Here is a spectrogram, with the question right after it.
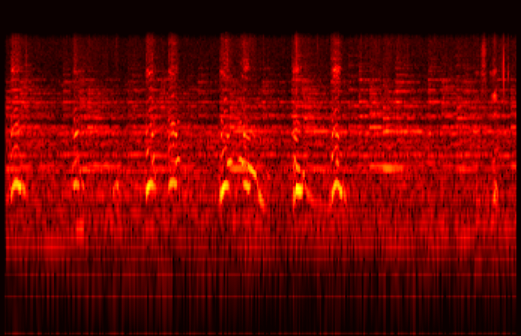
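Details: A dog gives bent, yelping barks at the ringing church bells of St. Sava's Temple in Belgrade, Serbia, at noon.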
